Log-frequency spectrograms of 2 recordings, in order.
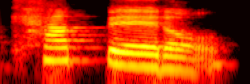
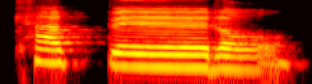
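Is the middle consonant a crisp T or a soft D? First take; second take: soft D; soft D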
